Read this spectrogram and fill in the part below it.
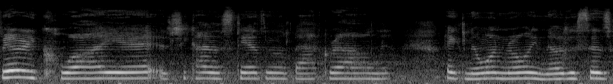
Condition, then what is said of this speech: Cerebral palsy. It's harder to actually, like, say it in the way that I say it in my head.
